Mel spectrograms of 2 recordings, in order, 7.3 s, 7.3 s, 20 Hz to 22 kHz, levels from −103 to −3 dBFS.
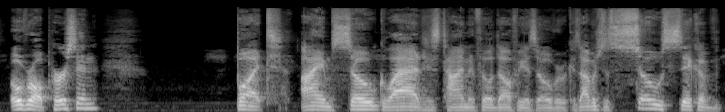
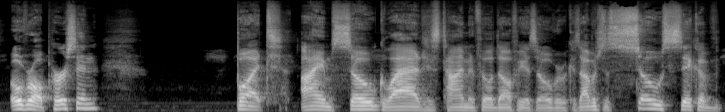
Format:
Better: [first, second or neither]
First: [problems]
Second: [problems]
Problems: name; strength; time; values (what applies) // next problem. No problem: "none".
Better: second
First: garbled, watery; slightly; nothing above 15.5 kHz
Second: none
